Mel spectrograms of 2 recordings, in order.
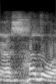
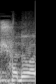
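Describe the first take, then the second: First: It is said with an 's' sound. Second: It is said with a 'sh' sound.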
